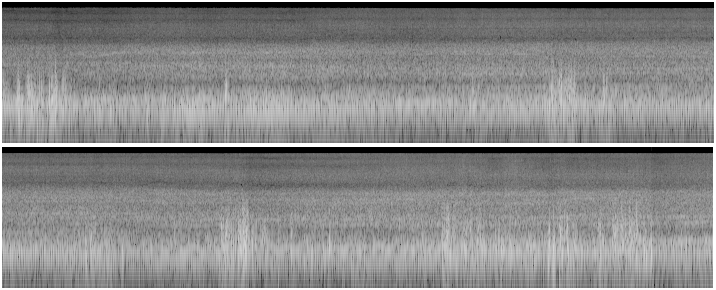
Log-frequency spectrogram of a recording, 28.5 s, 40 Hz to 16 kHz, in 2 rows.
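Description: Argo 8x8 amphibious ATV's engine running steadily at a constant pitch, with a few short swells in level now and then as the machine works in thick muck.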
